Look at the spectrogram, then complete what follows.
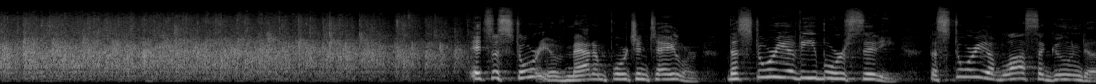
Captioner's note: applause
